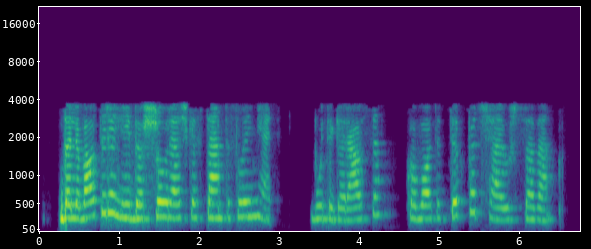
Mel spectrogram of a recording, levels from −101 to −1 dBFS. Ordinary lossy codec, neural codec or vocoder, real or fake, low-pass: MP3, 32 kbps; none; real; 3.6 kHz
